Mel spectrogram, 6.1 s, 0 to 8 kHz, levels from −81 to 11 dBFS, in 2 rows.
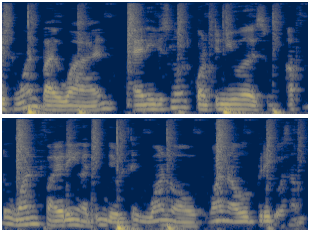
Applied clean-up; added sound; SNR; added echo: classical method Wiener filter.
